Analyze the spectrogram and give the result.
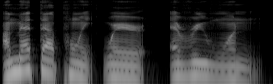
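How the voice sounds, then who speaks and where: A man's voice: medium pitch, slow, darkish tone, clear, resonant tone, no room sound, clean studio sound, distant mic. A man co-hosting a trading podcast, talking candidly and emotionally, repeating himself and swearing freely. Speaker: podcast co-host, forex trader.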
